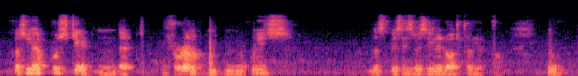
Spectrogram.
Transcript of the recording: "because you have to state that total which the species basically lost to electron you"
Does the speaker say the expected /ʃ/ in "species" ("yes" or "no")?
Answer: no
